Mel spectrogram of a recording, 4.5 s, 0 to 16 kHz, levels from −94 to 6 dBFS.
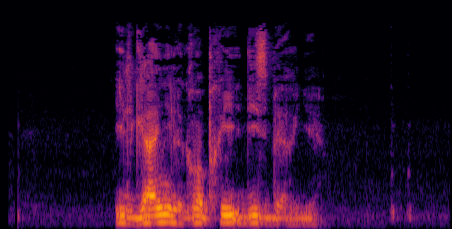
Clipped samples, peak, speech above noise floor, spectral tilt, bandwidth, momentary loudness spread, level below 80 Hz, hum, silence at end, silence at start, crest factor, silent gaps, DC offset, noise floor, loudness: under 0.1%; -6 dBFS; 47 dB; -6 dB/octave; 10.5 kHz; 19 LU; -58 dBFS; none; 1.35 s; 1.15 s; 20 dB; none; under 0.1%; -70 dBFS; -23 LUFS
